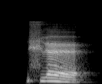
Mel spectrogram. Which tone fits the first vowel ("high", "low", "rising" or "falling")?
falling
